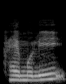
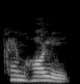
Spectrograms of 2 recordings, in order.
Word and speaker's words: Premoli: And instead of Premoli, they always called me Premholi.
